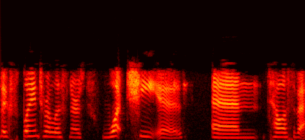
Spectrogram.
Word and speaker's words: qi: So Qi, yes, and if you could explain to our listeners what Qi is and tell us about how people can actually start to see it.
